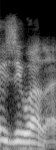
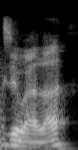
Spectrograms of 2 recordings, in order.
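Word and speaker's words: Zoella: But it's funny because my girlfriend now doesn't like Zuella because she's popular. Oh, I love it. I love that you say Zuella to rhyme with Zuella Cruella de Vil.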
